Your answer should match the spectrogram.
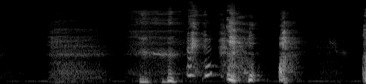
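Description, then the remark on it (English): A voice imitates a string of coughs, like someone coughing in a silent classroom during a test: a breathy wheezing lead-in, then several sharp hacking bursts in irregular rhythm, fairly loud against a quiet background. “I'm the type of person that's always sneezing and coughing and I don't want people to get the wrong idea.”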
